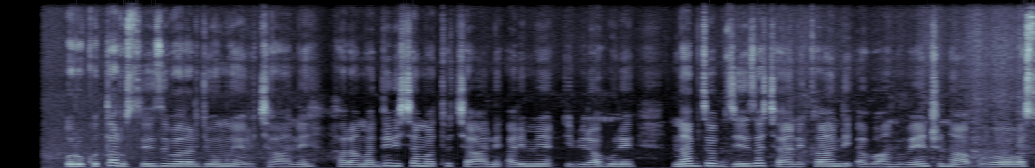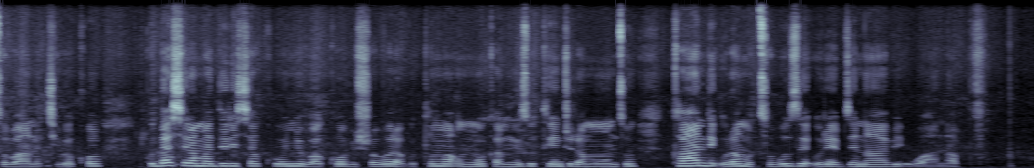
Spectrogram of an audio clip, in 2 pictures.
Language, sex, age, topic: Kinyarwanda, female, 18-24, education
